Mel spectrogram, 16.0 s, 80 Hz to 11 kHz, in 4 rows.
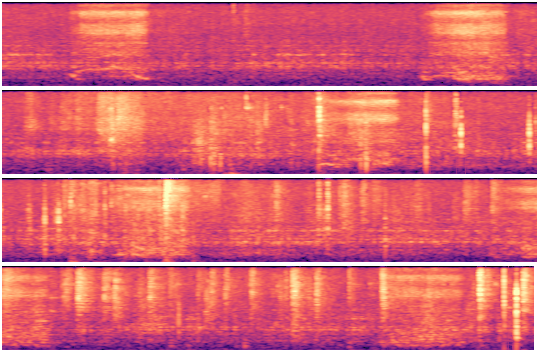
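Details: Pet dog Sandy, dozing with her head off the bed, snoring loudly in April 2009; breathy snores spaced a few seconds apart, mixed with scattered clicks and rustling noises throughout.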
